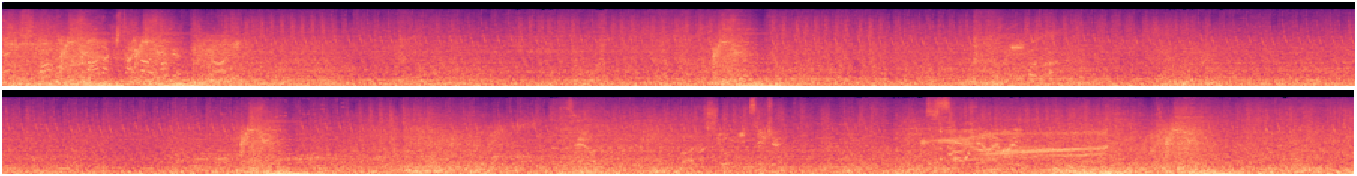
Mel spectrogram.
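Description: Heavy guns fire in quick bursts.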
